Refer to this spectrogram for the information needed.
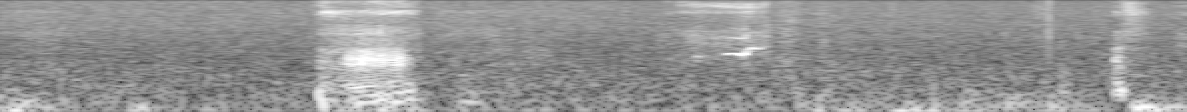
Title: Pug puppy snoring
